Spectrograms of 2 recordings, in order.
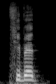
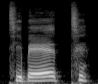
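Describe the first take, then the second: First: The word ends in a final consonant. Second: The word ends in an added vowel. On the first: The speaker calls it wrong. "티벳 고원 안 돼요" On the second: The speaker calls it right. "티베트 이렇게 발음을 생각하면서"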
